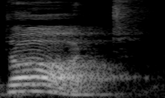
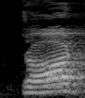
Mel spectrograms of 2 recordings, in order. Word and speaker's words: taught: that is stop G each G and H are silent so that's why I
